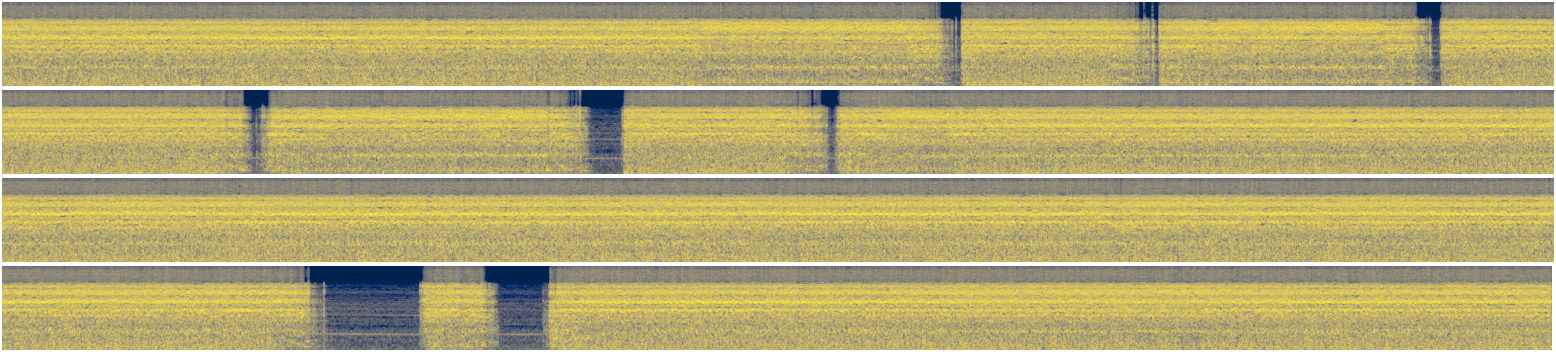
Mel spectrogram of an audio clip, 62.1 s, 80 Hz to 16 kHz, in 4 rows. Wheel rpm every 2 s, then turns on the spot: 230, 220, 220, 220, 140, 140, 180, 150, 180, 170, 120, 140, 200, 230, 230, 220, 220, 210, 220, 220, 210, 230, 230, 230, 150, 40, 180, 220, 230, 220, 230.
8-12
